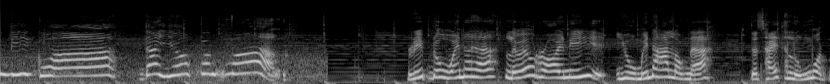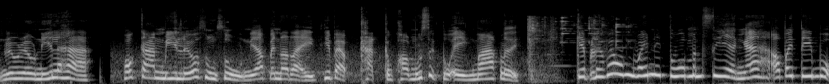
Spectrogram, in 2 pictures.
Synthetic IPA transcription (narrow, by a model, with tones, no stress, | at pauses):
diː˧kwaː˨˩ | daː˥˩jːɤ˦˥k̚maː˥˩k̚maː˥˩k̚ | ɾi˦˥˩p̚duː˧wa˦˥jna˦˥kʰa˦˥le˧wwɾɔː˧jniː˦˥juː˨˩ma˥˩jnaː˧˥˩nloː˨˩ŋ̚na˦˥ | t͡ɕa˨˩t͡ɕʰa˦˥jt̪ʰa˧lu˨˩˦ŋmo˨˩t̪̚ɾe˧wɾe˧wniː˦˥lɛː˧˥˩kʰa˥˩ | pʰɔ˦˥kaː˧nmiː˧ɾe˧˦˥wsuː˨˩˦ŋsuː˨˩nni˥˩ɐpe˧nʔa˧ɾa˧jt̪ʰiː˥˩bɛː˨˩p̚kʰa˨˩t̪̚ka˨˩p̚kʰwaː˧mɾuː˦˥sɯ˨˩k̚t̪u˧ɐʔeː˧ŋmaː˥˩k̚lɤː˧j | ke˨˩p̚ɾe˧wɾe˧˥˩wwa˦˥jna˧jt̪u˧ɐma˧nsi˨˩ə˩ŋa˧˥˩ʔa̰˧wpa˧jt̪iː˧bo˨˩k̚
